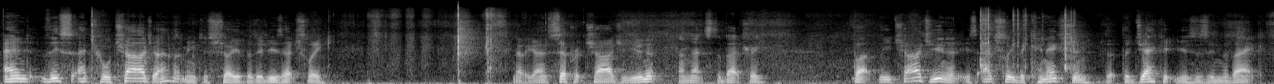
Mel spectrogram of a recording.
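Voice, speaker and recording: A man's voice: on the low side, lively intonation, moderate pace, mellow, slight background noise. A man giving a casual, chatty product review in his workshop, thinking aloud as he goes, on a clip-on mic. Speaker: workshop vlogger. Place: cold workshop. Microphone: clip-on lapel mic.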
